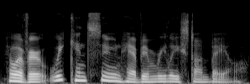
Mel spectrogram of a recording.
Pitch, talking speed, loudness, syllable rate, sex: 135 Hz, 215 wpm, -17 LUFS, 5.3 syllables/s, male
